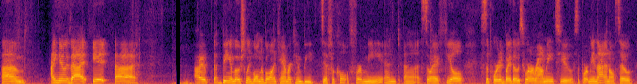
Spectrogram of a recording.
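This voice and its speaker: Woman, livestream host. Slightly low pitch, candid and heartfelt, feels her way through sentences haltingly. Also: steady tone, slight background noise. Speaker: charity livestream host sharing her cancer treatment story. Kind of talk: casual, heartfelt unscripted talk.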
